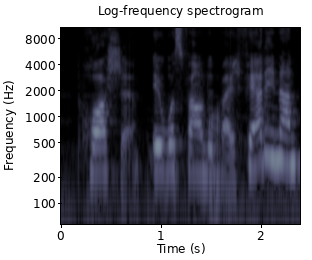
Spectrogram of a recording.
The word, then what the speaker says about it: Porsche: the ex German side in German we say por so there's like this short a sound in the end Porche it was founded by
